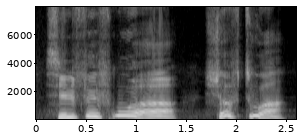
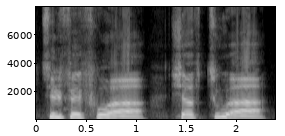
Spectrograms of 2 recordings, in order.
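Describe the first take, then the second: First: Put-on high, drawn-out boy's voice; boy's retort. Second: Put-on moderately high, slow boy's voice; boy's retort. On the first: Pierrot tells the old woman to warm herself, high-pitched retort. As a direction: call it out high and slow. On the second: Pierrot tells the old woman to warm herself, slow raised-pitch retort. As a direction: retort a little higher, stretching the words. Youngest brother answers the witch. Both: A narrator's reading.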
